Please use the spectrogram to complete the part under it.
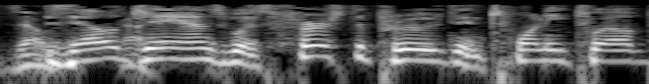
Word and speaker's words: Xeljanz: It's X-E-L-J-A-N-Z.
